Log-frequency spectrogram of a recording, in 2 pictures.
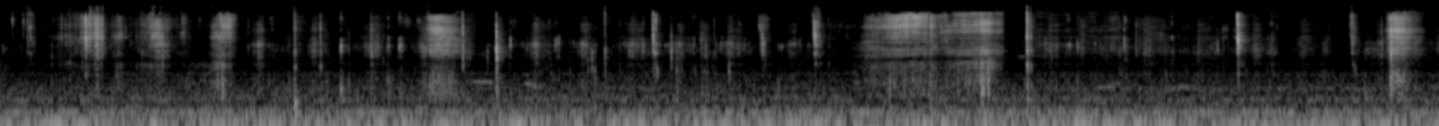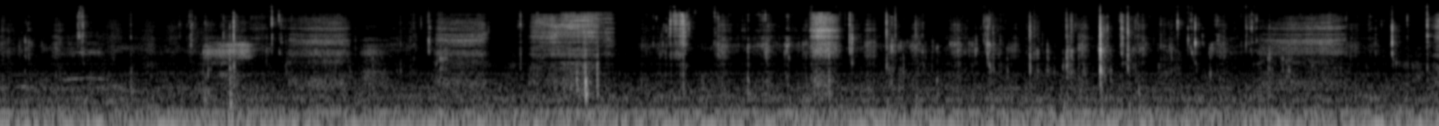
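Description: Close-miked eating: wet chewing and crunching of lettuce and noodles, with many short mouth clicks and a few longer breathy, slurping noises, over a steady low hum.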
